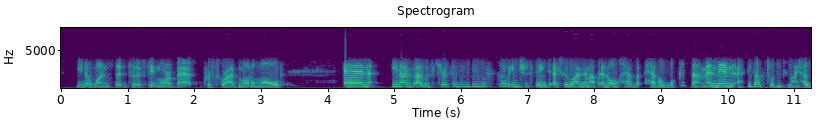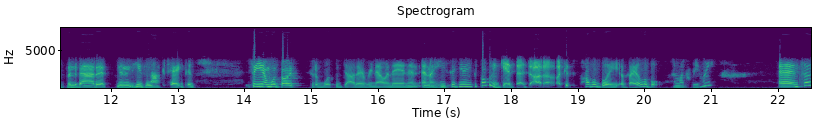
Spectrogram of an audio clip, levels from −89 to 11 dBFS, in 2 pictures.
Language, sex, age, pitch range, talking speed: English, female, 20-39, 180-255 Hz, 240 wpm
